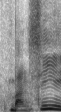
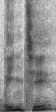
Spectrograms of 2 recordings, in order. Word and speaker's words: Vinci: han sometido a votación van si o vinci depende de cómo se quiera pronunciar el gran concesionario no solo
